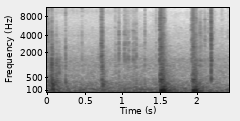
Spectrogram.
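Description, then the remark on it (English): A car door shuts with a heavy thud, then a second one closes, amid light clicks and a faint jingle of keys, with no one speaking. “Wait! Don't start the car yet.”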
